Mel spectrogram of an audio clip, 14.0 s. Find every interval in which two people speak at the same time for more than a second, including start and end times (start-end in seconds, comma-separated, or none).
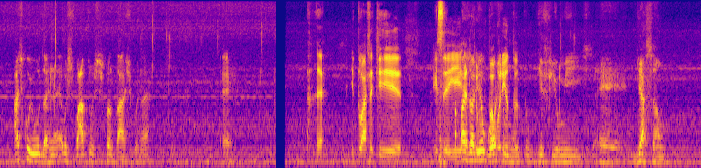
9.1-10.4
